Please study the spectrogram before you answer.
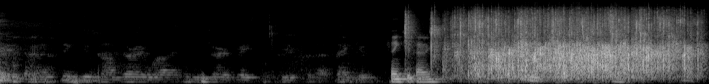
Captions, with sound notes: and I think you've done very well. I think we're very grateful to you for that. Thank you. Thank you, Dani. [APPLAUSE]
